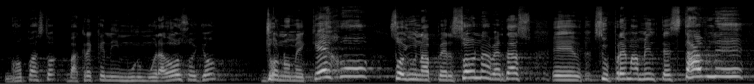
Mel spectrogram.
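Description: A man's voice: very high-pitched, sing-song, moderate pace, exaggerated voice. A man voicing a smug, self-righteous male churchgoer who boastfully protests his innocence. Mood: defensive. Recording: long hall reverb.

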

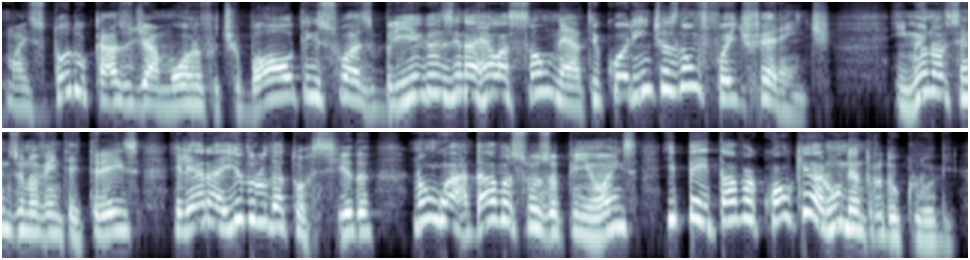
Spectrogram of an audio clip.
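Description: A man reading scripted sports documentary narration in an animated presenter's delivery. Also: high-pitched, brisk, no echo.

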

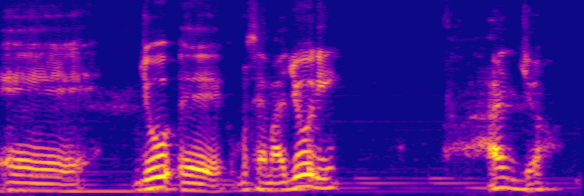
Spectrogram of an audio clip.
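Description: A man, co-hosting a casual anime discussion, talking in an excitable, rambling way and dropping in English words. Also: mid-range voice, takes it slowly, a little hiss or hum. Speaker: co-host.

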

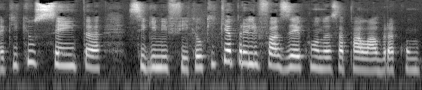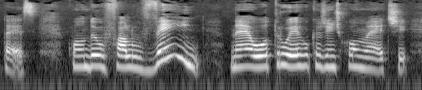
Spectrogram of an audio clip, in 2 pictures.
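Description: A woman, a dog trainer explaining commands in a chatty, animated way. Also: sits high. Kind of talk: casual explanatory talk.

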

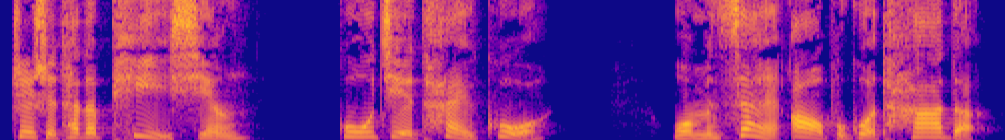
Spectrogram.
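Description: A woman reading the part of a proud, sharp-tongued young noblewoman who speaks with biting sarcasm in a storybook reading. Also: medium pitch, expressive, unhurried, no room sound, studio quality. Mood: cutting.

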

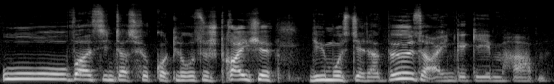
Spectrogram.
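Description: A woman's voice: mid-range voice, expressive, slow pace, gravelly, slightly rough, full character voice. A woman voicing a worried, stern old peasant father in a fairy tale reading, weary and scolding. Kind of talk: storybook reading.

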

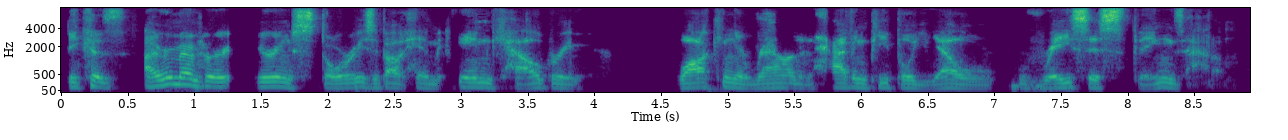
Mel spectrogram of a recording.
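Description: A man's voice: on the low side, a little slow, darkish tone, breathy edge, muffled recording. A man co-hosting a podcast, chatting casually and enthusiastically about wrestling. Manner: enthusiastic, rambling with restarts. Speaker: podcast co-host.

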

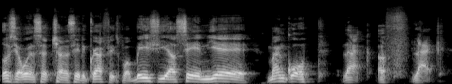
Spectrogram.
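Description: A young man with a London accent tells a story in casual conversation, talking fast in a mid-range voice. His speech is packed with street slang and tag questions.

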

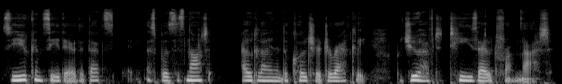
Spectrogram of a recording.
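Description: A woman's voice: lowish voice, flat delivery, fairly quick, gravelly, mellow, breathy edge. A woman teacher reading a novel aloud and breaking off for informal explanatory asides to her class.

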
